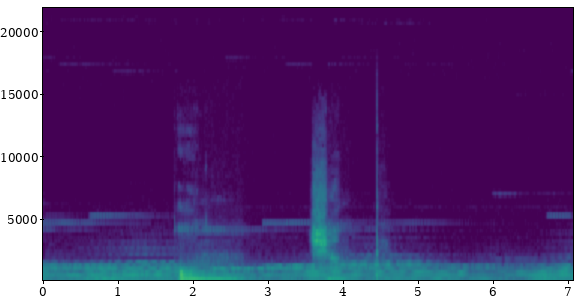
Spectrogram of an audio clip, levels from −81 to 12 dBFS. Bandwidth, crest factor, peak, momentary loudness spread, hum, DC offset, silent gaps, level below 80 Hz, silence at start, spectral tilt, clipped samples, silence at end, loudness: 14 kHz; 24 dB; -6 dBFS; 17 LU; none; under 0.1%; none; -44 dBFS; 0 s; -5.5 dB/octave; under 0.1%; 0 s; -30 LUFS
